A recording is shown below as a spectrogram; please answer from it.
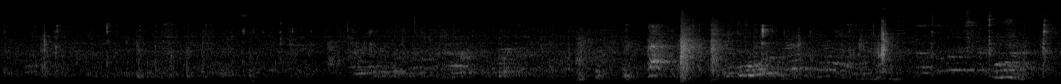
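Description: Close-miked eating sounds: chewing and mouth noises, with sharp clicks and scrapes of a metal fork and knife against each other and the food, loudest about seven seconds in.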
